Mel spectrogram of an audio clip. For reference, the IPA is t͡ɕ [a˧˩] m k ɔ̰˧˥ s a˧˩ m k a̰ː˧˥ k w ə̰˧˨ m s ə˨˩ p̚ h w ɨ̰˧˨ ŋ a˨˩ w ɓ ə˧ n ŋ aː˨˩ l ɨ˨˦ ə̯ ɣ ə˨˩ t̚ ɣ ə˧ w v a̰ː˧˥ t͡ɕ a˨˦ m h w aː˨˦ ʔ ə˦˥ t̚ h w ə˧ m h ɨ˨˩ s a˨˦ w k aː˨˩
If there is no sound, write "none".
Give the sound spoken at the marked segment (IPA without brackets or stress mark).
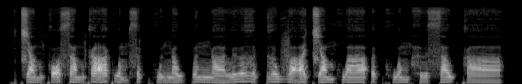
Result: a˧˩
